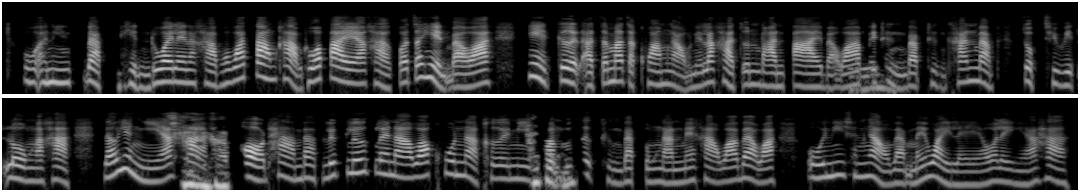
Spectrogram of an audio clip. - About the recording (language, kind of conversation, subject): Thai, podcast, คุณมีวิธีรับมือกับความเหงาในเมืองใหญ่อย่างไร?
- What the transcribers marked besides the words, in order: none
